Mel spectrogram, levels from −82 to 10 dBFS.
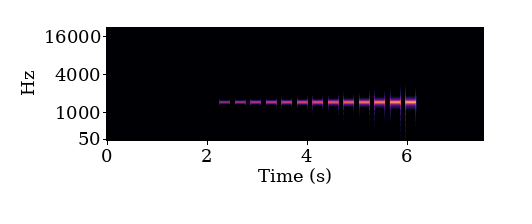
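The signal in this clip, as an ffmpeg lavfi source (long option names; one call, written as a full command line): ffmpeg -f lavfi -i "aevalsrc='pow(10,(-44.5+3*floor(t/0.31))/20)*sin(2*PI*1460*t)*clip(min(mod(t,0.31),0.21-mod(t,0.31))/0.005,0,1)':duration=4.03:sample_rate=44100" out.wav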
